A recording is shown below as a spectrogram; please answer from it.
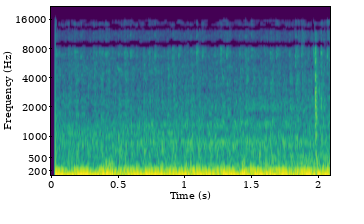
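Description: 1951 MG TD's four-cylinder engine idling steadily.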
